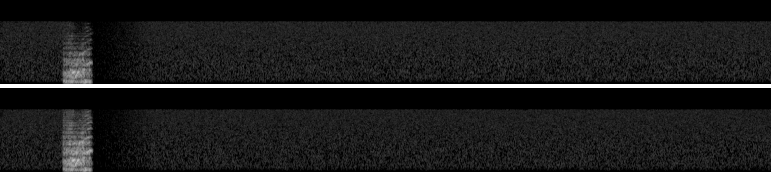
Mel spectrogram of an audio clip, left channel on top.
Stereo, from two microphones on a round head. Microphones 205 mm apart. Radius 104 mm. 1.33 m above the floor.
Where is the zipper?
65° right (ahead or behind).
